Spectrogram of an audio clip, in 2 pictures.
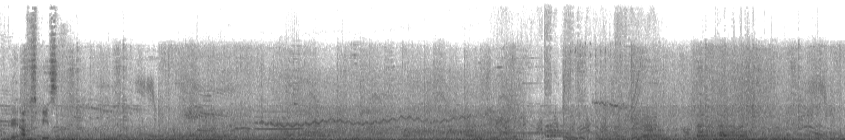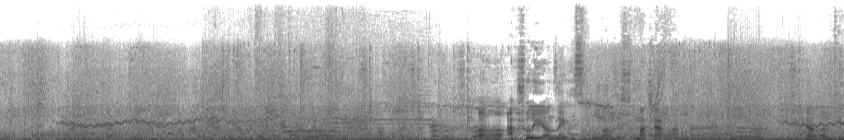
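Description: Game battle sound effects clash and burst.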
